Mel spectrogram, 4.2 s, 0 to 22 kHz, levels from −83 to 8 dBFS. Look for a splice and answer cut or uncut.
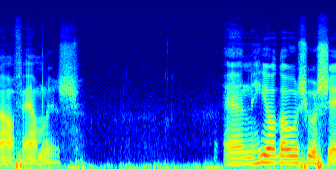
uncut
